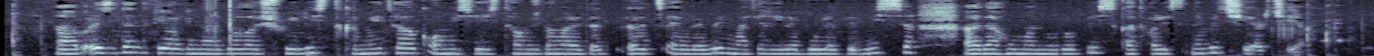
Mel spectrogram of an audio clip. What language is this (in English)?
Georgian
